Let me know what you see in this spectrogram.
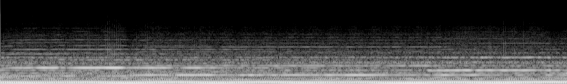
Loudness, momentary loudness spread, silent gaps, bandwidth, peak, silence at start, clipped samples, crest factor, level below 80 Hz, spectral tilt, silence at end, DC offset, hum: -11 LUFS; 2 LU; none; 3.3 kHz; 0 dBFS; 0 s; under 0.1%; 8 dB; -12 dBFS; -11 dB/octave; 0 s; under 0.1%; none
